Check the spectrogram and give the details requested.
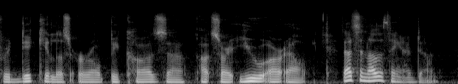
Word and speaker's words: URL: under like this ridiculous Earl because uh sorry URL that's another thing I've done shows my age I pronounce URL Earl yeah that's okay I do that too too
